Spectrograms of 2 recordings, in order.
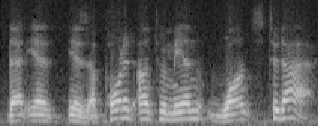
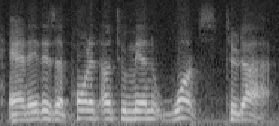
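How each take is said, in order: First: Said in the usual way. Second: The word "once" leaned on with a falling pitch; stress on once. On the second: Shown as a demonstration. Preacher to the congregation, stressing "once". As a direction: make "once" the heavy word of the line. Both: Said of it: "the emphasis is on the word once".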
